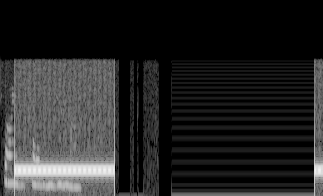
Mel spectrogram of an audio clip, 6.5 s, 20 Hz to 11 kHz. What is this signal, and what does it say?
Ringback tone (North America), 440 + 480 Hz, with speech.
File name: rg-1600-unknown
